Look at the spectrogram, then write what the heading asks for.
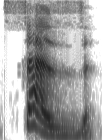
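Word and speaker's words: seize: 16 is says. They rhyme with each other.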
